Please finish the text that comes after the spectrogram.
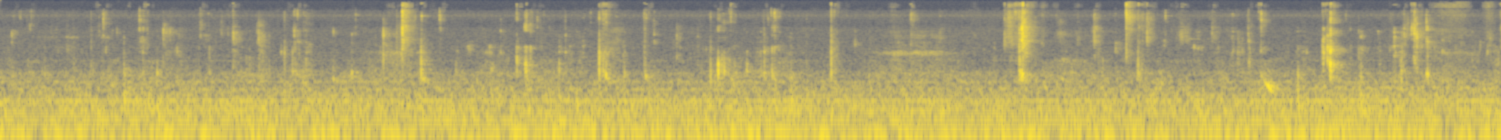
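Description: A Canadian candy bar with peanut butter and caramel chewed close to the mic, soft sticky squishing and occasional crunchy bites over a faint steady background.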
